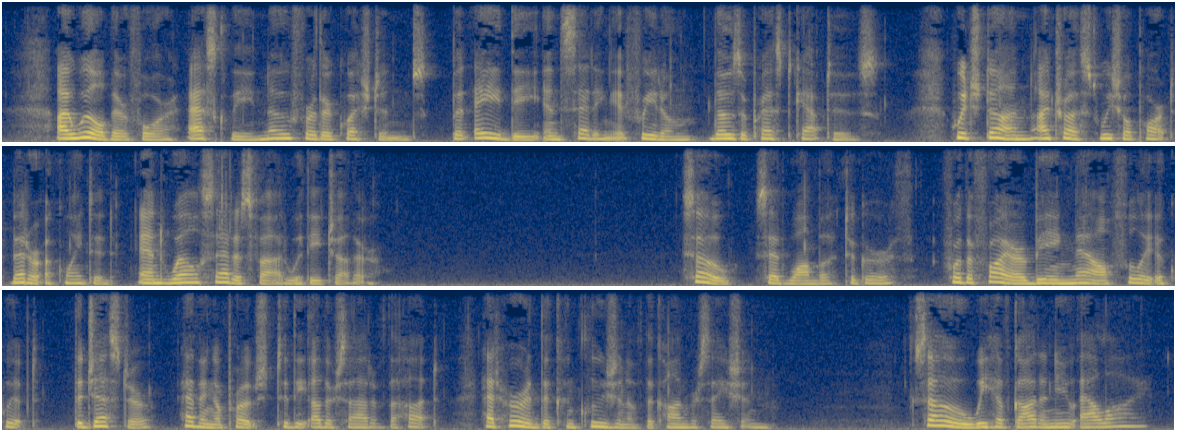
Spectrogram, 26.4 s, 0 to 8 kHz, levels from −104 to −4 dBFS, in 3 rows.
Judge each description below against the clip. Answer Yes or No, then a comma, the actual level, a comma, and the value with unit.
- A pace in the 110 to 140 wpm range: No, average, 155 wpm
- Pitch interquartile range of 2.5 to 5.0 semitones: Yes, average, 4.1 semitones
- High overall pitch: Yes, high, 195 Hz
